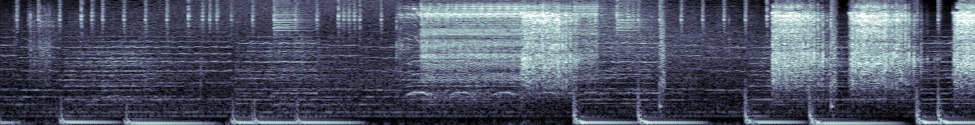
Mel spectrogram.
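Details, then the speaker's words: Neglected, rusty RC car that was initially seized: bursts of rapid ratcheting clicks as the motor spins, gears slipping because the shift servo isn't travelling all the way in, so the transmission doesn't engage. "sounds like the transmission isn't engaging you can see the servo is not going all the way in"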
